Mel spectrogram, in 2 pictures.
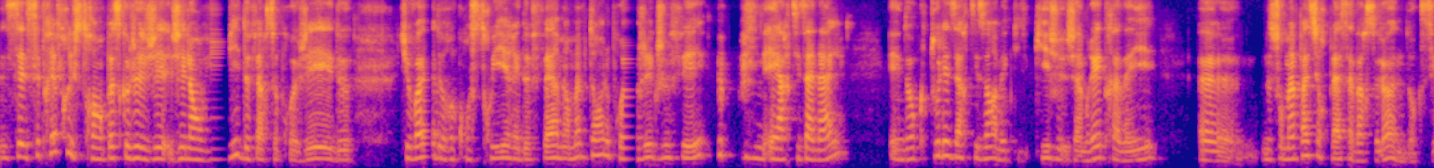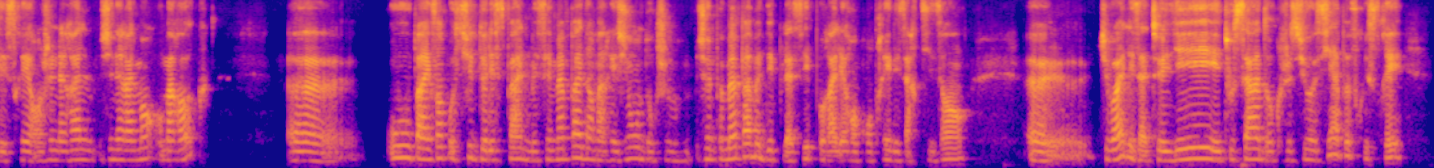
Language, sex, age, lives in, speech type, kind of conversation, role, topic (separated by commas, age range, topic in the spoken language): French, female, 35-39, Spain, conversation, advice, user, Comment puis-je mieux équilibrer ma vie personnelle avec le rythme intense d’une startup ?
